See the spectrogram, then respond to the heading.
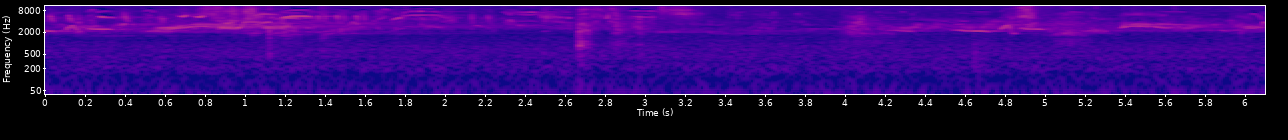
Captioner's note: birds chirping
